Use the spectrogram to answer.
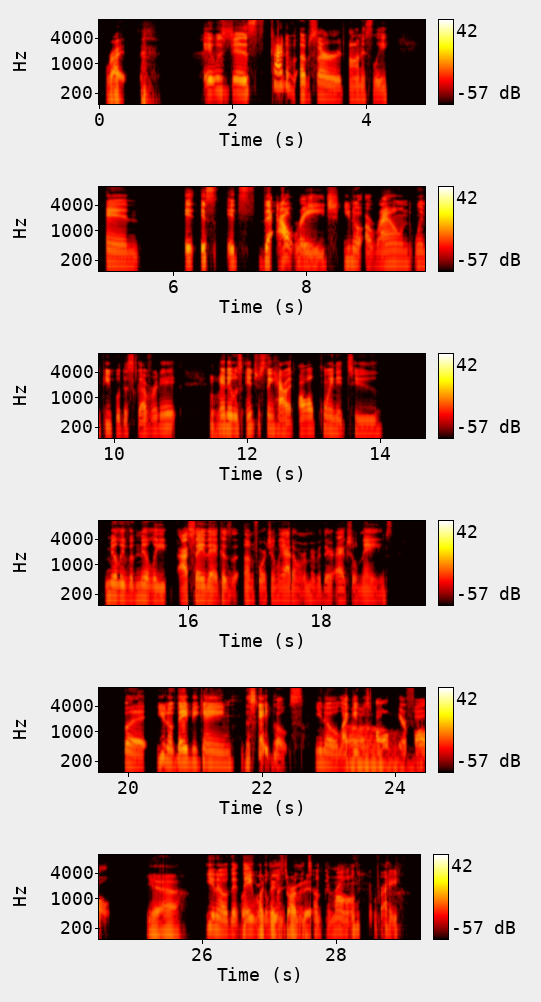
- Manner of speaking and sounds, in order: chuckle; laughing while speaking: "right?"
- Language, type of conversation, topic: English, unstructured, Does lip-syncing affect your enjoyment of live music performances?
- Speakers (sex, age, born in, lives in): female, 50-54, United States, United States; male, 35-39, United States, United States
